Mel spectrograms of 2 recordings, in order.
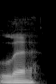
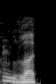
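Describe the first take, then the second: First: The syllable has an 'eh' vowel with no final t. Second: The syllable has an 'uh' vowel and ends in t. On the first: The speaker calls it wrong. "not Le" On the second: The speaker calls it right. "Lut, not Le"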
